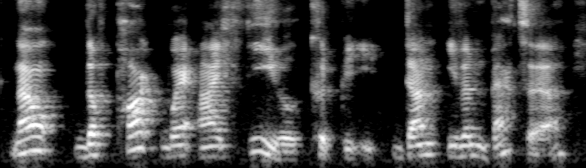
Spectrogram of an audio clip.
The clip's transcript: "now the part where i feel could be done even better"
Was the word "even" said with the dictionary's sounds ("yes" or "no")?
yes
